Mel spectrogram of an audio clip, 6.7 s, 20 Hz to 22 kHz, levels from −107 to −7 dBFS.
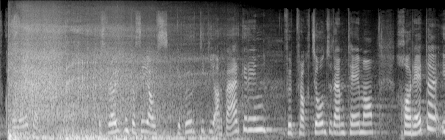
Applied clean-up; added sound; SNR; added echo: none; Boom; 0 dB; none.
